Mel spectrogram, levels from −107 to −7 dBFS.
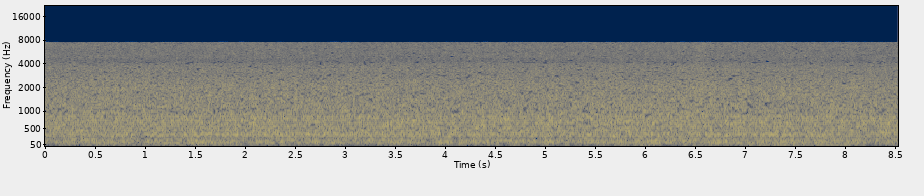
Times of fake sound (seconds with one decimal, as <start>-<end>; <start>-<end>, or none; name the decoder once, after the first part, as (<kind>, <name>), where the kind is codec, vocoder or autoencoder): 0.5-1.2 (vocoder, BigVGAN v2); 4.6-6.5; 6.9-7.6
